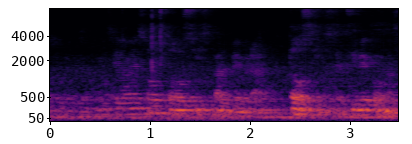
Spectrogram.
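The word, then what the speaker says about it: ptosis: Tosis palpebral. Tosis se escribe con pt o s i s.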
